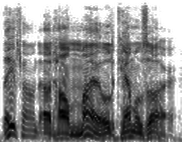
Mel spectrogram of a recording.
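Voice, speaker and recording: Lively American old-time radio announcer, male. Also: lowish voice, slow. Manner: polished, salesmanlike. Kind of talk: 1950s radio announcing, scripted ad read. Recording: old radio recording with music.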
